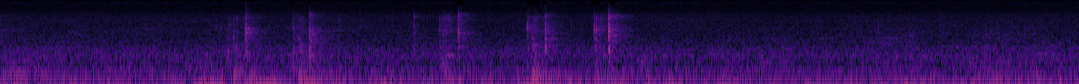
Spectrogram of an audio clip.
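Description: Typing on a computer keyboard while searching health topics for a blog: a quick burst of soft key clicks near the middle, then quiet room tone.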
